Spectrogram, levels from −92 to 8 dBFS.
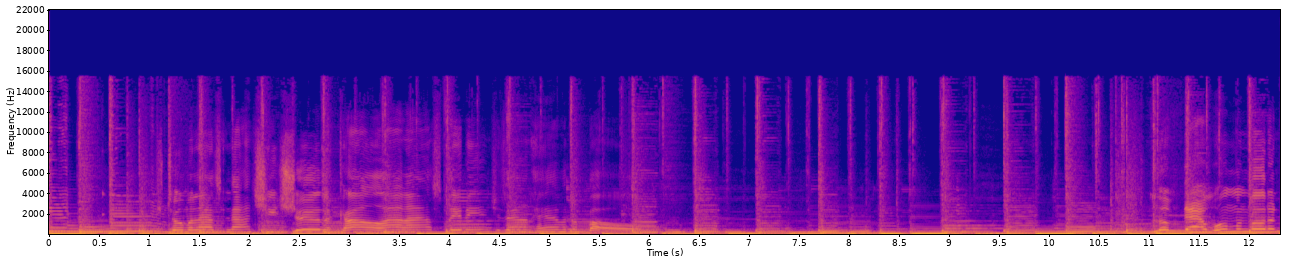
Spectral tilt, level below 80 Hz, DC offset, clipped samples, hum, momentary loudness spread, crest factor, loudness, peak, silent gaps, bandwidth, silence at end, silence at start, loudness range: -6.5 dB/octave; -22 dBFS; under 0.1%; under 0.1%; none; 7 LU; 16 dB; -23 LUFS; -4 dBFS; none; 16 kHz; 0 s; 0 s; 5 LU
